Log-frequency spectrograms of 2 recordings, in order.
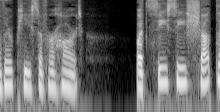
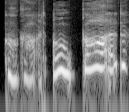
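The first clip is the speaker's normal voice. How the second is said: anguished cry; 12 semitones higher than usual. Acted. Simone crying out as the statue smashes, high anguished wail. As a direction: break as the statue shatters. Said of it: "Simone cried out in grief".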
